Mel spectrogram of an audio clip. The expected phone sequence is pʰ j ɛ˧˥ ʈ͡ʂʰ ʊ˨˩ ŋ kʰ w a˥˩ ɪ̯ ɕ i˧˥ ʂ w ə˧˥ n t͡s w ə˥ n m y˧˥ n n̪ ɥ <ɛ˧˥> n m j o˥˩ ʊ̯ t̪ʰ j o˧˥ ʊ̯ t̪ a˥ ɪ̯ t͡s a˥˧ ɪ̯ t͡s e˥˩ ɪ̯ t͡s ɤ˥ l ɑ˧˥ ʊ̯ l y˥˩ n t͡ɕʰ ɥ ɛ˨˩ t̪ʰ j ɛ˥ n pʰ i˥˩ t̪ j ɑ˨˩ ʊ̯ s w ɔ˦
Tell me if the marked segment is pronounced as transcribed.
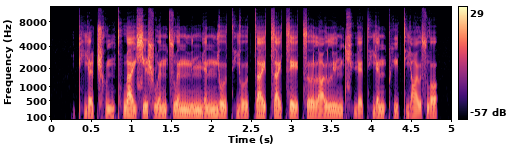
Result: yes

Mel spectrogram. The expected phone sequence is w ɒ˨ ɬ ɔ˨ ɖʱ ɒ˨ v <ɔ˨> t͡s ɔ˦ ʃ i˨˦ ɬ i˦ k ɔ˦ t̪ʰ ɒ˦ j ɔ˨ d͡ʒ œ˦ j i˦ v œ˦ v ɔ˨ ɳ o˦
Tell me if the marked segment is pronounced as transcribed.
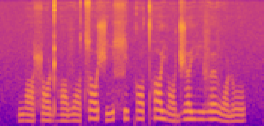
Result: yes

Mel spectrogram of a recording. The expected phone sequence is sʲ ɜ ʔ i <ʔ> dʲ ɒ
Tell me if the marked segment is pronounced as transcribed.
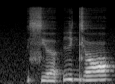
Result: no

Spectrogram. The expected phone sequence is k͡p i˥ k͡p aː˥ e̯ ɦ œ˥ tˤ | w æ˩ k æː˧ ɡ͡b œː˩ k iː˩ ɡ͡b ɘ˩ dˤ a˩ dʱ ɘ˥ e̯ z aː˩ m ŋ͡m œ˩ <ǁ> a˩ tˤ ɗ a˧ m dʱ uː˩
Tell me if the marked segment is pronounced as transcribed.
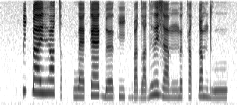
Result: no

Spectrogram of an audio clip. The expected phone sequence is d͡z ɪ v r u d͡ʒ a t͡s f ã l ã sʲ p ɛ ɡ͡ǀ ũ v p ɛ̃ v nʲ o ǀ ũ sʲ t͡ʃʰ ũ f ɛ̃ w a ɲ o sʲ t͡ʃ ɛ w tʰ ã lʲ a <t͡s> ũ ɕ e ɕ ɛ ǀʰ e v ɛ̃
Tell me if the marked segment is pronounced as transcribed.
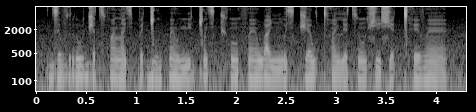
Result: yes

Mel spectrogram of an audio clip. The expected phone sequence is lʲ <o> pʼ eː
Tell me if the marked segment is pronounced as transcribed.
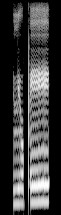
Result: no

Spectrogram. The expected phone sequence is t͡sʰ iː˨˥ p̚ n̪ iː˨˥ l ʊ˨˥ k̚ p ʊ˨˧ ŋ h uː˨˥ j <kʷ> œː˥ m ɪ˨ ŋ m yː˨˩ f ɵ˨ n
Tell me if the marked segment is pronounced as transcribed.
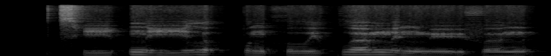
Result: yes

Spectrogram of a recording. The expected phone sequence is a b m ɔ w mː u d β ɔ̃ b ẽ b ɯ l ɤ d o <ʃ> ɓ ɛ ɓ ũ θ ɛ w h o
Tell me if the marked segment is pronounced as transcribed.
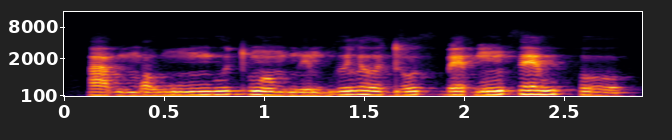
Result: no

